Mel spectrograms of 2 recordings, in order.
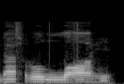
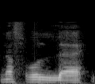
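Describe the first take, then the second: First: The L in Allah is heavy and thick. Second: The L in Allah is light and thin. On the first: The speaker calls it right. "It has to be Nasrullahi" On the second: The speaker calls it wrong. "What you're pronouncing is Nasrullahi, which is not correct"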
